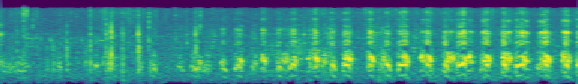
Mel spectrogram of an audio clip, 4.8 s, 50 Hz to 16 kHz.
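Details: Chukar partridge on a mountain in June 2018 near evening dusk, during a trapping session with a decoy partridge; a rhythmic series of harsh clucking notes builds in loudness, about two per second, with scattered clicks early on.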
